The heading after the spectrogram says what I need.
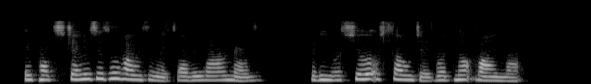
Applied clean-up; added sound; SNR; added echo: neural mask model DeepFilterNet 3.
